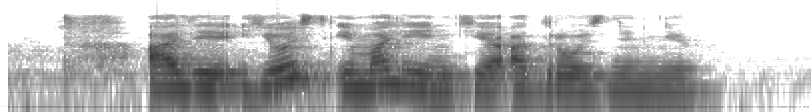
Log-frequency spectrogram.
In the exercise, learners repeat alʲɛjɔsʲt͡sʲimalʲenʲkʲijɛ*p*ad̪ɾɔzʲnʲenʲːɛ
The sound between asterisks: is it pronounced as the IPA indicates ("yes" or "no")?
no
